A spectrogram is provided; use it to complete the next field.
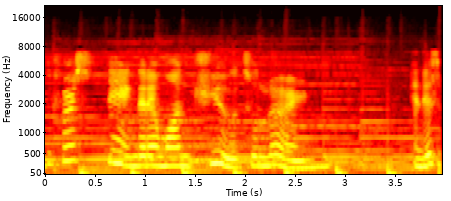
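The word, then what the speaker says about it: は: vah to other particles even though it's spelled ha it is pronounced wa if you're using this particle remember that so again wah is used to highlight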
